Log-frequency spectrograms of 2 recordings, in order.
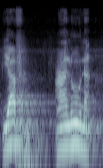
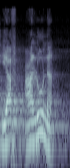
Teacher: Ma yaf'aluna, fa sakinah dalam keadaan sifatnya hams, yaf'aluna. Maka jaroyan an-nafs inda nutq, di saat dibaca dan disukunkan keluar nafas.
